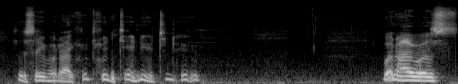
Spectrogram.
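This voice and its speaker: With an American accent, a woman speaks in a somewhat breathy voice that sits fairly low. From Pennsylvania. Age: 80s+. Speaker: civil rights leader. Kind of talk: interview answer.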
